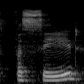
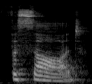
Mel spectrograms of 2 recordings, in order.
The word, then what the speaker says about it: facade: Some people pronounce it as facade or facade. This is facade. Facade. I know what you guys are thinking. There is no A, like a double A, like AA 2 times, right? So this, but still the pronunciation is facade.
